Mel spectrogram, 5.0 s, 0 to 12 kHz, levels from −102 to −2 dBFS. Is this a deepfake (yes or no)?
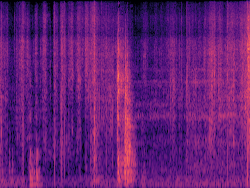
no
